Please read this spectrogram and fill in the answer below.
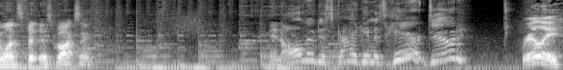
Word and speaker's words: Disgaea: fitness boxing an all-new disgaea game is here dude really oh that's how you're supposed to say it i've been saying it wrong for years i think i always said dis gay uh huh i didn't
